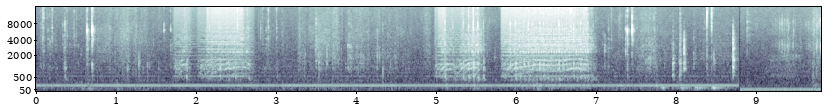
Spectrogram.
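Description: An electric sewing machine stitching a strap onto an upcycled denim satchel bag, running in a few short whirring bursts over a steady low motor hum, close and fairly quiet.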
